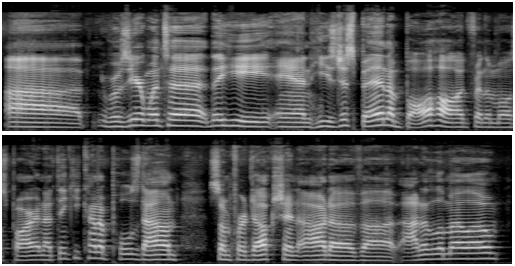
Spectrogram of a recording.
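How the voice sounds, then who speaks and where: A man hosting a sports betting podcast in a loose, rambling, casual way, his voice a little raspy and strained as he is under the weather. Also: medium pitch, measured pace, hardly any pauses. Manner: rambling, loose, filler-heavy asides. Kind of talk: casual unscripted betting picks talk.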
